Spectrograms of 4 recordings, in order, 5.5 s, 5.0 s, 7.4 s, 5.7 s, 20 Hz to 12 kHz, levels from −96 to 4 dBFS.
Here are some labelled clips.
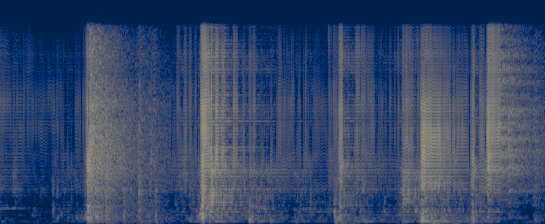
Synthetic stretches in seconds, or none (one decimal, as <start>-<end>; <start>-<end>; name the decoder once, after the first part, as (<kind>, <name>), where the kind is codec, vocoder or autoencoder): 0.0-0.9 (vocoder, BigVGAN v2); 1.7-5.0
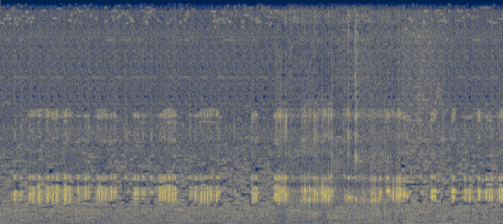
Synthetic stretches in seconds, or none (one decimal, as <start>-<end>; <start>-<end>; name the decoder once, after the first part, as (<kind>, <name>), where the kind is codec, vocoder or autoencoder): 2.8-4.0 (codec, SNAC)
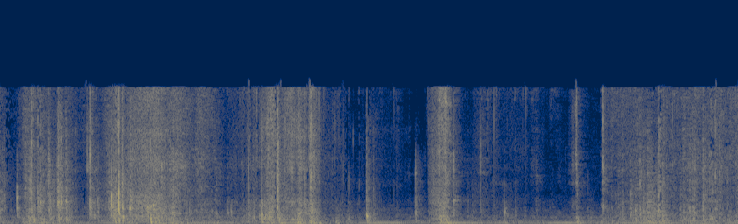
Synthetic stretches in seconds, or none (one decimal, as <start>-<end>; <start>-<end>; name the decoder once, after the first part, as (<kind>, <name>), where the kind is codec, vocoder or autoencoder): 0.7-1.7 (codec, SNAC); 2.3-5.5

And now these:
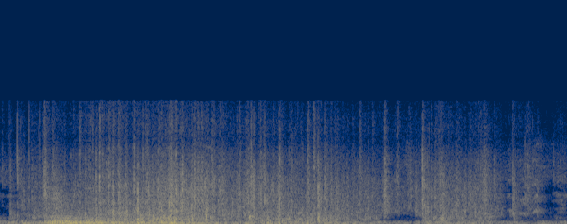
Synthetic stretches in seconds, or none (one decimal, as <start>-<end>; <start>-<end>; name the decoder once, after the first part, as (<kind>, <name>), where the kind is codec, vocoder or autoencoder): 0.6-1.4 (codec, SNAC)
